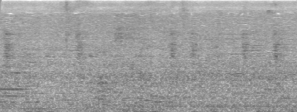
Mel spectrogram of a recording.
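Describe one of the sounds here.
A woman gulps water from a plastic bottle.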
